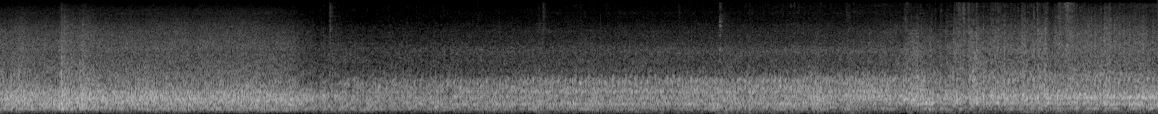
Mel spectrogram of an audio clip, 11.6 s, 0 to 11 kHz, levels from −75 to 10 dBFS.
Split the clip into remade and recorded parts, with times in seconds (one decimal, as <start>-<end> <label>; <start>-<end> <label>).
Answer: 0.0-3.0 recorded; 3.0-4.5 remade; 4.5-9.5 recorded; 9.5-10.5 remade; 10.5-11.6 recorded

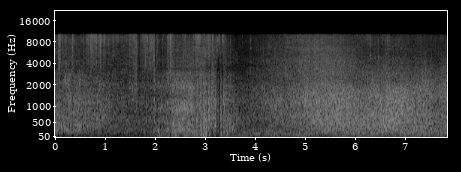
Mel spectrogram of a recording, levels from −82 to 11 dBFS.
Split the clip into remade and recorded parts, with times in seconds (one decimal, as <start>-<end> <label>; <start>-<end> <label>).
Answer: 0.0-1.6 remade; 1.6-6.3 recorded; 6.3-7.8 remade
